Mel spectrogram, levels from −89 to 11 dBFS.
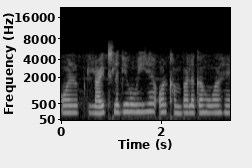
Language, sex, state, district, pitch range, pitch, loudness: Hindi, female, Bihar, Kishanganj, 220-235 Hz, 225 Hz, -35 LUFS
